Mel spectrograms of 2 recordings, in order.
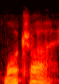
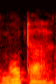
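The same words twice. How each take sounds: First: Motra with R in the second syllable; added R sound. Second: Said in the usual way. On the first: Shown as a demonstration. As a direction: put an r after the t in motra. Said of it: "with an R sound in the second syllable". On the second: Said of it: "may be pronounced with an R sound".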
